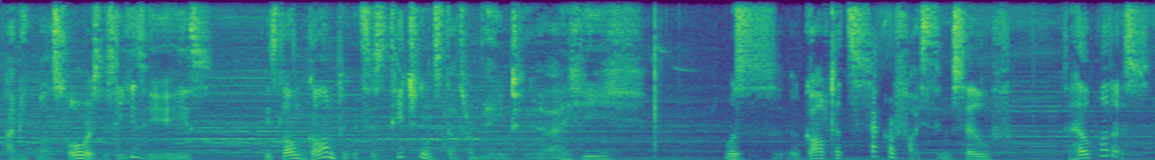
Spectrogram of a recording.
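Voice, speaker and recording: A man's voice: mid-range voice, big pitch swings, takes it slowly, creaky, over music, exaggerated voice, rough recording. A man playing an earnest, troubled priest in a tabletop game, stammering and unsure of himself. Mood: hesitant, unsure.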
